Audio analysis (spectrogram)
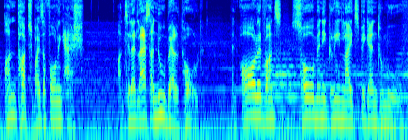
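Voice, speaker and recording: An actor playing a weary undead vampire wanderer, telling his journey in solemn, literary phrasing for a dark fantasy radio play. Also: a little high. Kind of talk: dramatic first-person scripted narration, dark fantasy radio play. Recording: music behind the voice.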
